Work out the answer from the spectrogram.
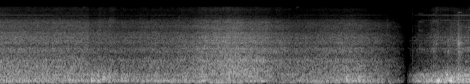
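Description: Steady rushing noise of a moving passenger train heard at an open carriage window, with wind on the microphone. It cuts out for an instant about four seconds in, then comes back as a louder, rougher low rumble of the train running.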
